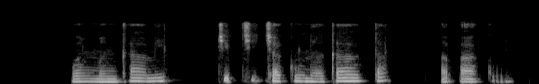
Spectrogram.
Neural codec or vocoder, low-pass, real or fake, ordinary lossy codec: none; 7.2 kHz; real; Opus, 16 kbps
